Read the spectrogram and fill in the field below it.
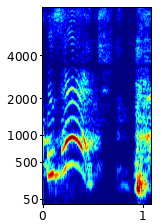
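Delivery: squeaky high-pitched greeting, voice jumping way up; nervous voice breaking up into falsetto; voice cracking high. Retold or imitated. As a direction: starstruck squeak, voice shooting up high. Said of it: "my voice went so high".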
